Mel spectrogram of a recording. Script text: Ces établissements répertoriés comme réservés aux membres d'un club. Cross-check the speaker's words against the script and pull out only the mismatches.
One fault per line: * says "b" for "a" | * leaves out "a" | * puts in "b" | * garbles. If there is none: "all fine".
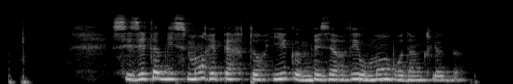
all fine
